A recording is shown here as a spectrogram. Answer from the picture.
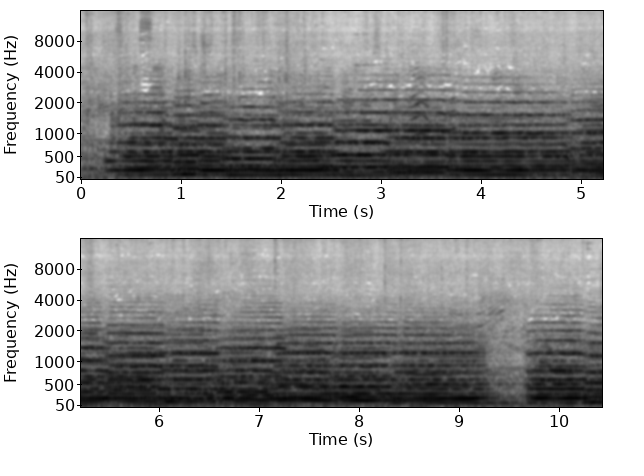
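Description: A brass band of cornets, tenor horns and euphoniums playing a slow piece in held chords. The music breaks off briefly at the very start and again about a second before the end, between phrases.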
